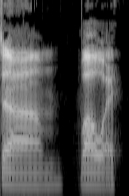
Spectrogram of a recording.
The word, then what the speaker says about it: Huawei: I think that's pronounced Huawei. – Huawei. – Yeah. I like Huawei better, personally, but apparently... – Is it actually how... – Apparently, that is what okay. – official sources pronounce it as.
